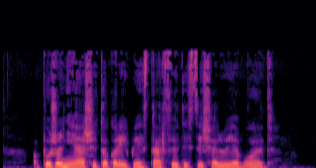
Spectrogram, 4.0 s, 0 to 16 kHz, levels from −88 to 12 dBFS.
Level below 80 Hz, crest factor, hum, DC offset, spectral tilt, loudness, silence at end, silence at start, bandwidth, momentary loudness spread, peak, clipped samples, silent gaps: -62 dBFS; 16 dB; none; under 0.1%; -5.5 dB/octave; -21 LUFS; 0.55 s; 0.45 s; 11.5 kHz; 9 LU; -6 dBFS; under 0.1%; none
